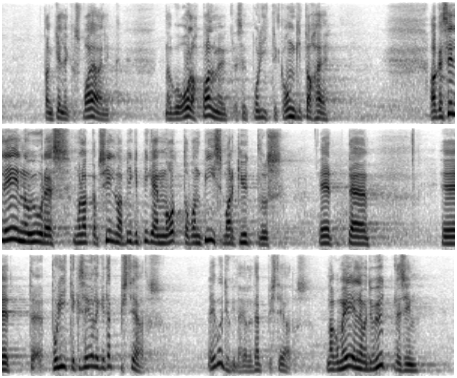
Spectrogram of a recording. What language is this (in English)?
Estonian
